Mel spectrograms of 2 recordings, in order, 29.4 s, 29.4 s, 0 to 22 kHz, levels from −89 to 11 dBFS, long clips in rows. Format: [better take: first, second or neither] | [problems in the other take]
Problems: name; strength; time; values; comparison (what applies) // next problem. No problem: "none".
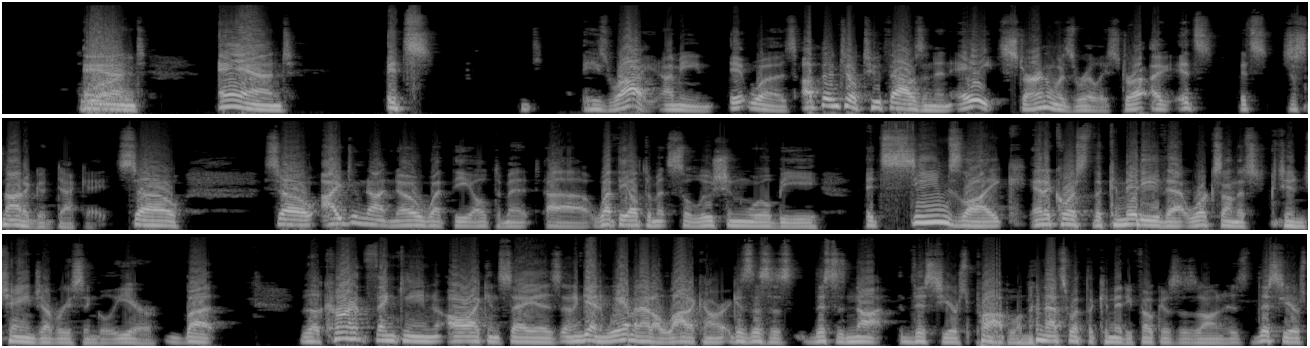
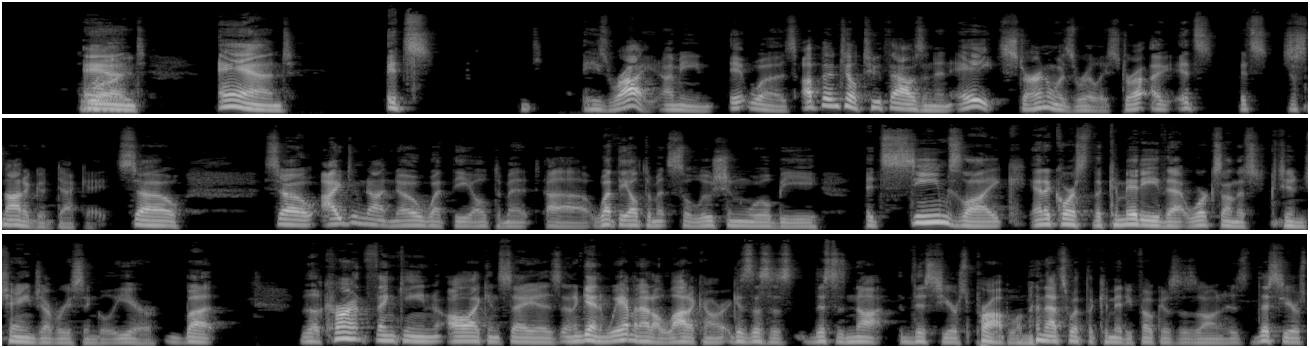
second | distortion; heavy; 10% of the sound clipped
